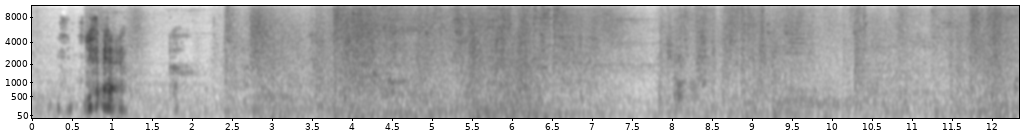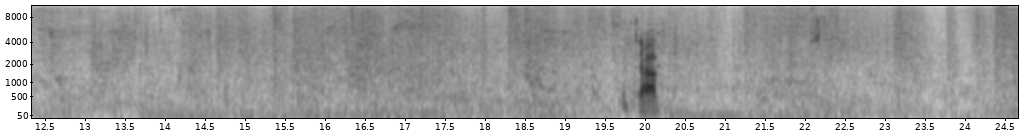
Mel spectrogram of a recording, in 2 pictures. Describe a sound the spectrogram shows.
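Fast game battle sounds clash and crackle with magic blasts.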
